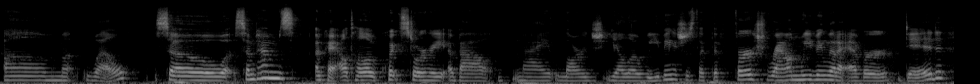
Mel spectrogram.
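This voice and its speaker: A woman's voice: fairly low pitch, measured pace, few pauses. A woman guest artist telling stories in a casual, enthusiastic podcast conversation. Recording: roomy, echoey sound.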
